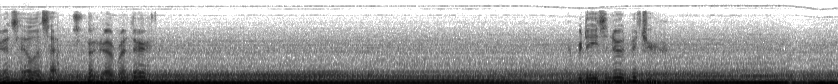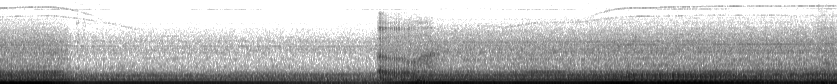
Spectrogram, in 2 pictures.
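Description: A truck engine drones low and steady while driving.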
